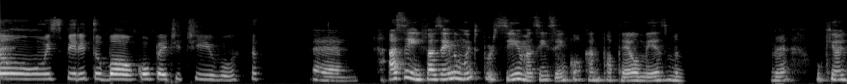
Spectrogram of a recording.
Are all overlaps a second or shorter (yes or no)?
yes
